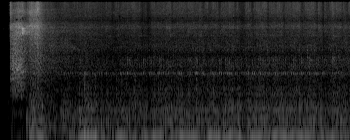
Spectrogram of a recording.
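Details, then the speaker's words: Abandoned high-mileage Honda CRX after plugging back in a missed connector, with new timing belt and spark plugs: brief crank, then smooth, steady low idle without knocks, misses or ticks; runs perfectly. "as you can hear, it's running perfectly. It's running even better than after I changed the timing belt."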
